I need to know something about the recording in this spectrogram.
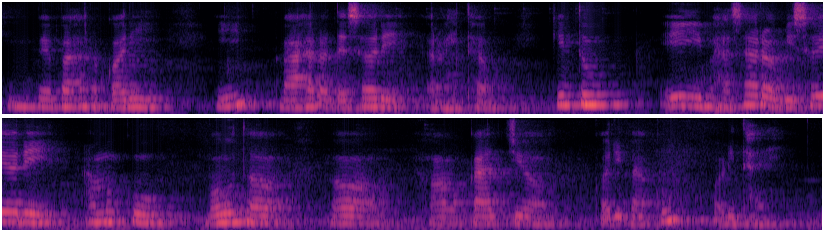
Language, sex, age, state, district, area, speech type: Odia, female, 30-45, Odisha, Khordha, rural, spontaneous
